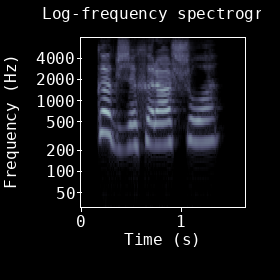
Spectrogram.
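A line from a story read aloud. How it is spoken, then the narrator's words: Blissful moan. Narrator (Russian): блаженно застонала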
